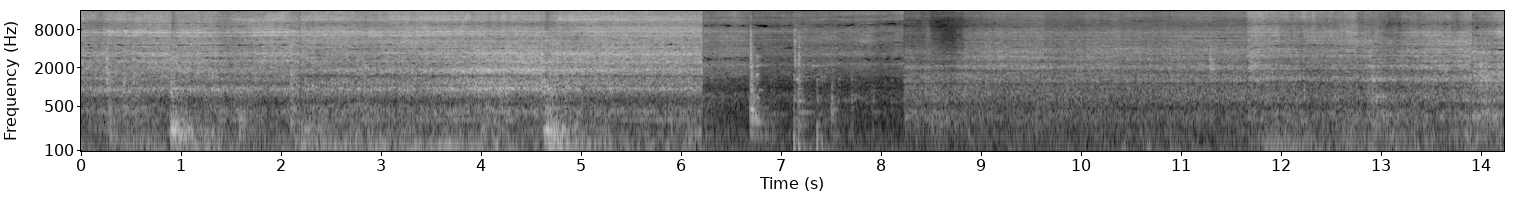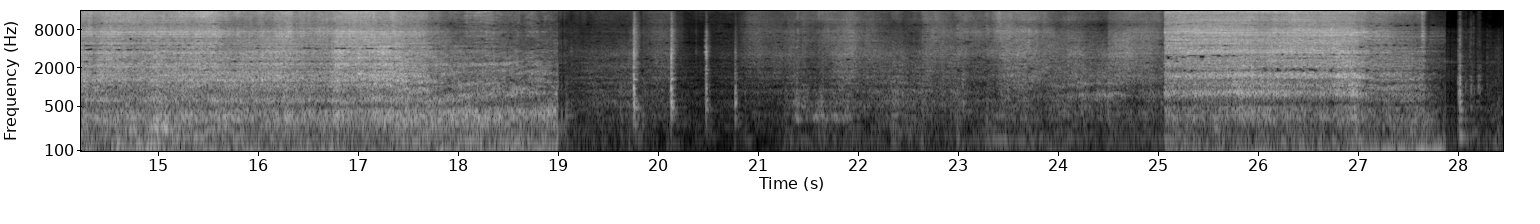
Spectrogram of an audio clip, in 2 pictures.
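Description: Gas cutting torch hissing steadily as its flame cuts through the steel of a truck chassis rail. The hiss drops away for several seconds partway through, leaving a few light knocks, then comes back briefly near the end.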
